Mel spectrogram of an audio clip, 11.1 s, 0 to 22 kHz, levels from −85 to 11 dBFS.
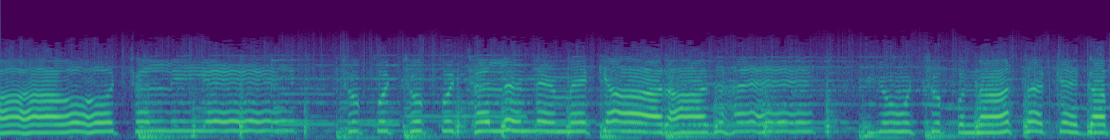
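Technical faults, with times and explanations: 4.60 to 4.63 s, corrupt frame decoded: a brief chirp-like blip lasts about 30 ms. Damaged bits in one compressed frame were decoded anyway. Misread gains and codes sent energy to wrong frequencies, peaking around -25 dBFS.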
